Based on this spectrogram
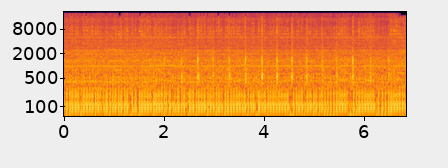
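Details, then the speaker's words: Liquid-cooled Kawasaki twin, John Deere LX178 project mower: fast idle with uneven, lumpy beat and faint ticking; carburetor flooding over, leaking fuel onto the muffler, so a new carburetor is being ordered. "it runs the engine's great it's flooding over something terrible actually leaking fuel right out onto the muffler"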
